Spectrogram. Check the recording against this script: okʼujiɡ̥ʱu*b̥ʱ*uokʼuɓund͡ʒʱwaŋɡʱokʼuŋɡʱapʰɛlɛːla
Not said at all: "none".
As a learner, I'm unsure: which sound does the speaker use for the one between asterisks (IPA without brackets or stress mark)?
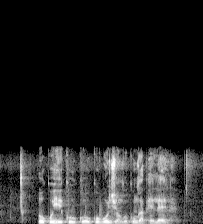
ɡ̥ʱ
